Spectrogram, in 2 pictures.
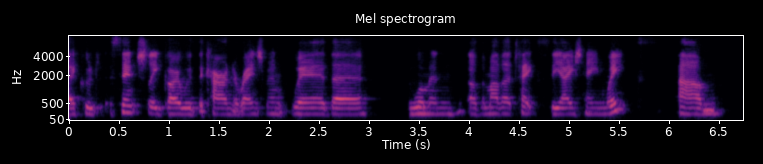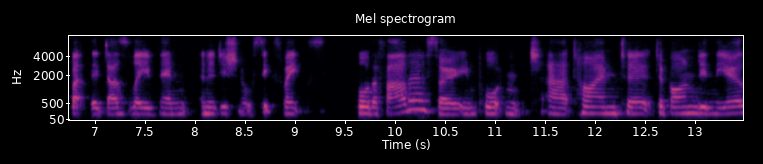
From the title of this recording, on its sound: Webinar recording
